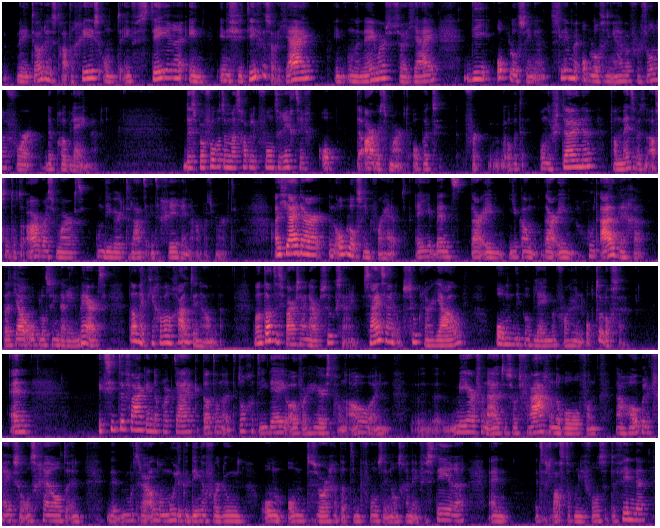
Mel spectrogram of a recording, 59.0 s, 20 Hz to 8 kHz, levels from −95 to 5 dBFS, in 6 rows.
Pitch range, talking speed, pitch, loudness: 140-185 Hz, 170 wpm, 150 Hz, -41 LUFS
